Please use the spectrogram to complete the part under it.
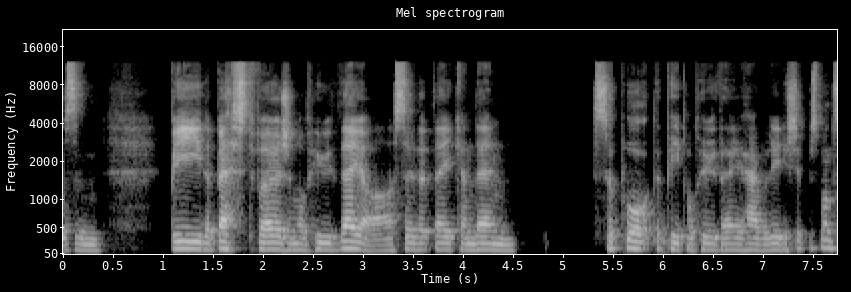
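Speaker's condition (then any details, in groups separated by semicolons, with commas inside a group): No condition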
